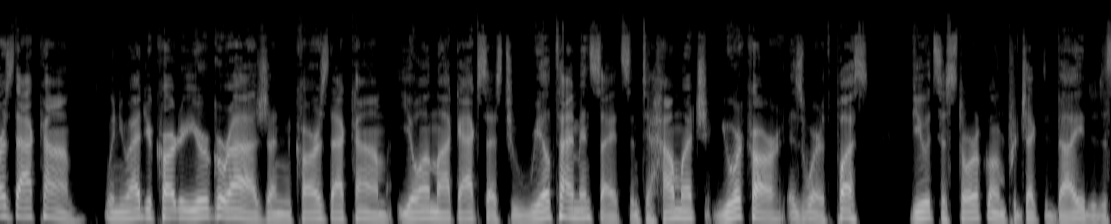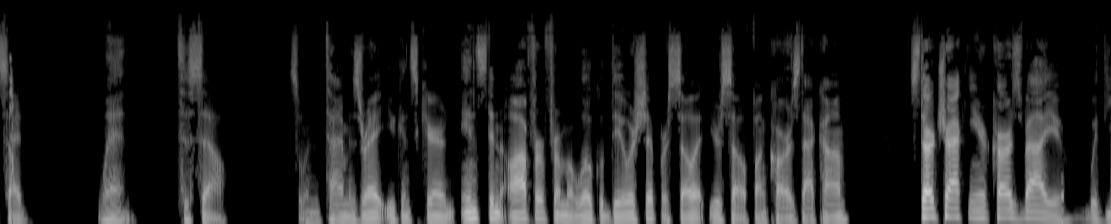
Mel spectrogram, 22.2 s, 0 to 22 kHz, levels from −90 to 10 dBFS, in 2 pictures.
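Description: At 6.57 s, between "real time insights into" and "much your car is", a brief glitch marks damaged data in a compressed stream. Two more follow, from 11.20 to 11.25 s just after "and projected value to", and from 21.73 to 21.75 s. Corrupted bytes made the decoder misread frames and lose sync while hunting the next header. On a spectrogram each shows as a thin vertical smear of scattered energy; the waveform shows a short, abrupt discontinuity.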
